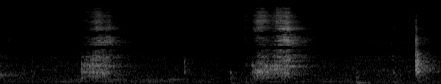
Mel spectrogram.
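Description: A person sniffing twice through the nose, short airy inhalations about a second in and again near three seconds, taking in the smell of the cookie dough.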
